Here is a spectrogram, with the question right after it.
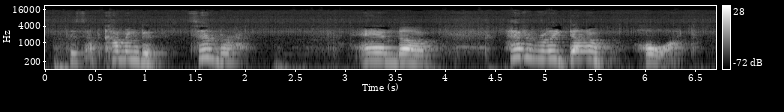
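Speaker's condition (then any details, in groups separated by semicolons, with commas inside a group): Cerebral palsy; heavily altered breathing patterns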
